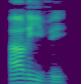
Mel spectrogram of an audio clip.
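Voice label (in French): "arriver", French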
